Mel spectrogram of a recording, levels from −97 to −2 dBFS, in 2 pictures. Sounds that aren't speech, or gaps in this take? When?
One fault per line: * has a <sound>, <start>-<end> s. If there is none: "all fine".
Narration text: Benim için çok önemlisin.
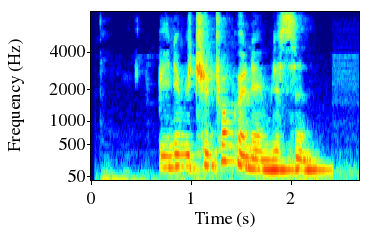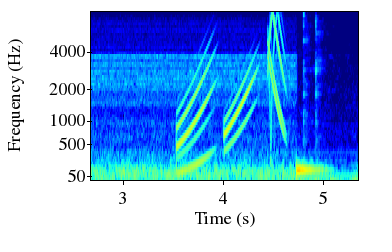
* has a chirp, 3.5-4.7 s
